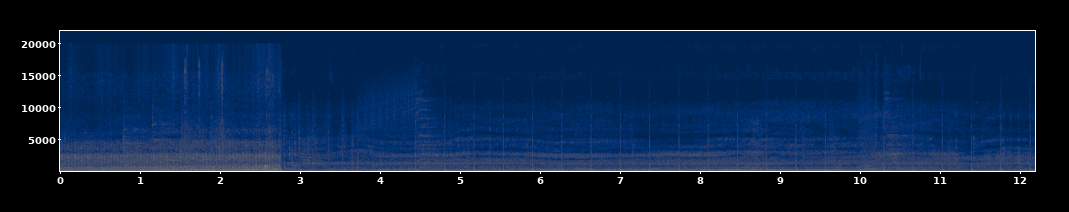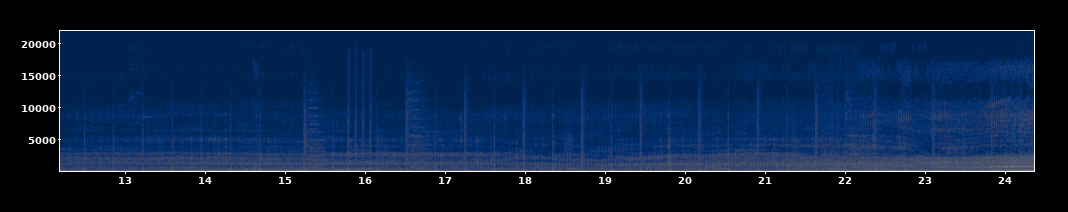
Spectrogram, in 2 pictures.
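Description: A tractor drives over a farm field pulling a disc harrow in working position, a steady droning engine hum with shifting pitch that drops in level after a few seconds and then continues evenly.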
